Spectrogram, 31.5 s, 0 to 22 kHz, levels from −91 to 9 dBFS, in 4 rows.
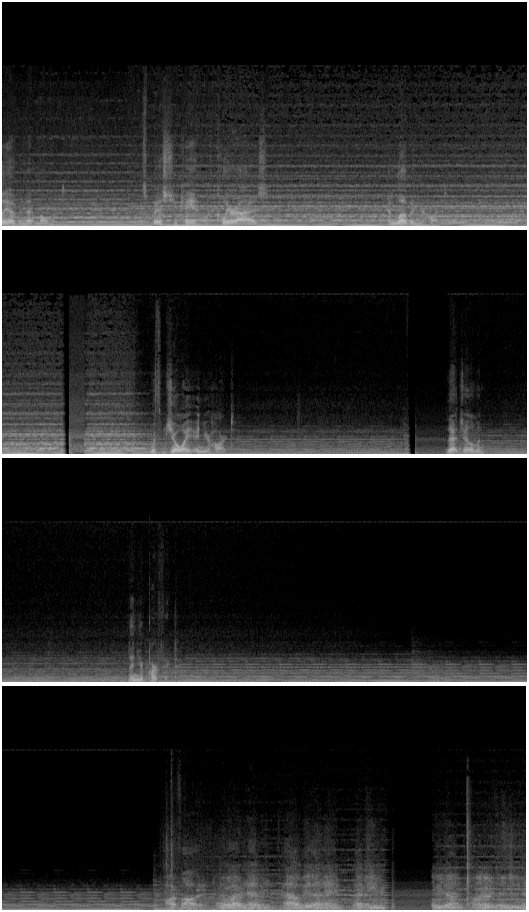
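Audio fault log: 8.77–9.11 s, long network dropout: About 330 ms of audio is lost. The receiver extends the last sound as a buzzy tail that fades, leaving roughly 40 ms of near-silence before the stream resumes further on. The cause is likely a network stall.
13.71–13.96 s, repeated packet loss (robotic sound): Six short gaps, none longer than 10 ms, fall within 250 ms. About a quarter of this stretch is concealment rather than real audio, so the sound turns choppy as each patch is quickly followed by another.
13.96–14.53 s, long network dropout: Straight after the choppy run, about 560 ms goes missing. The concealed tail decays into roughly 60 ms of silence, and the audio then rejoins without the lost section. The likely cause is the same link deteriorating into a full outage.
29.26–29.28 s, short concealed packet loss: A single 10 ms hole is patched by extrapolating the preceding sound and blending back into the real signal. 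It is heard as a brief smear or wobble rather than a gap.
29.36–30.07 s, long network dropout: About 700 ms is lost. Concealment covers the whole span with no silent stretch, so a fading buzz or hiss bridges the hole until the audio returns later in the stream. The cause is likely another network interruption.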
